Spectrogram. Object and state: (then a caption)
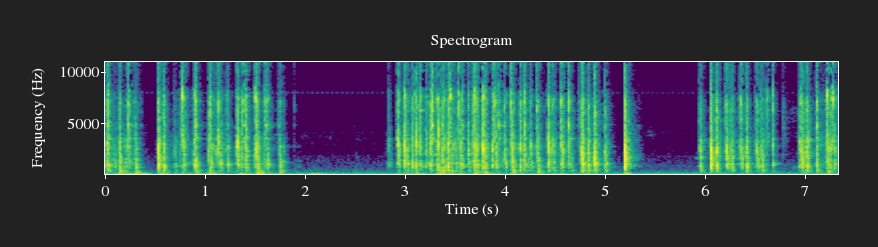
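Mechanical keyboard with PBT plastic keycaps. Fingertips type fast on a mechanical keyboard with clicky green switches and PBT plastic keycaps, producing bright, rapid clacks in bursts separated by short pauses. A faint steady low hum runs underneath throughout.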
